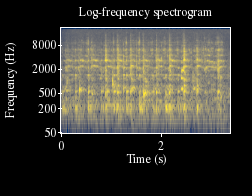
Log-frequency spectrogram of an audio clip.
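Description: A spoon works through yogurt kömbe dough with 90 grams of butter in a bowl, giving a quick rhythmic run of wet scraping and light tapping strokes, close and moderately loud with no voices.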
